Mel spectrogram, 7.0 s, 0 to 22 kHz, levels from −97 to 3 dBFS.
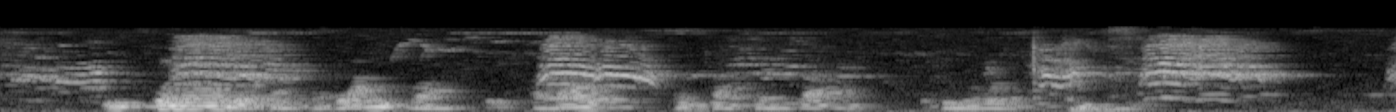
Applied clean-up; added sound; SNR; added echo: classical method WPE with log-MMSE.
